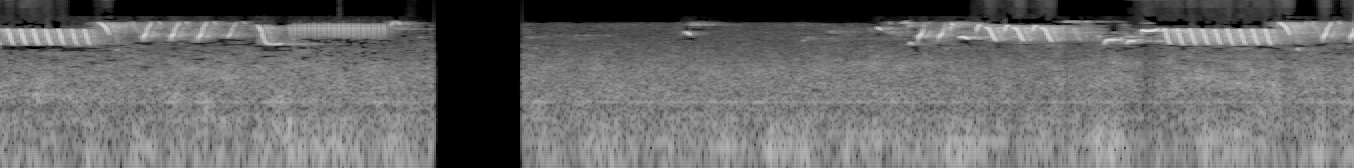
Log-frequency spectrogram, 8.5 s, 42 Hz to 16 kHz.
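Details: Eurasian wren male at a nest-wall camera, 7 June 2012, late afternoon, belting out song for females close by: fast, piercing trills at the start, a brief gap of silence, then another rattling, high-pitched trilled phrase.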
